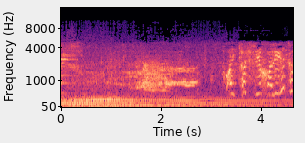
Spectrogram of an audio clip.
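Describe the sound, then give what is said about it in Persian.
A taxi's engine rumbles low, then tires screech for about a second as it brakes hard in the street. Voices follow right after over the idling motor. “خب، خیلی متشکرم که ترمز کردی بابا کن له میشد”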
